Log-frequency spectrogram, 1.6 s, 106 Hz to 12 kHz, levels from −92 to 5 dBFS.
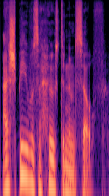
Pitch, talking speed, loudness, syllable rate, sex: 115 Hz, 220 wpm, -17 LUFS, 5.3 syllables/s, male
